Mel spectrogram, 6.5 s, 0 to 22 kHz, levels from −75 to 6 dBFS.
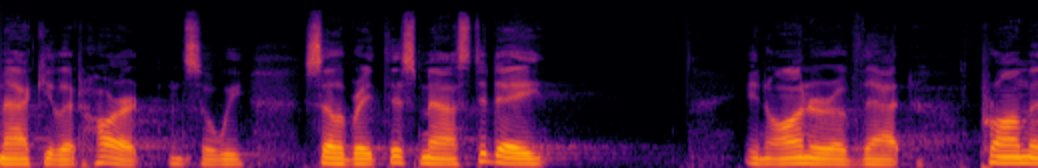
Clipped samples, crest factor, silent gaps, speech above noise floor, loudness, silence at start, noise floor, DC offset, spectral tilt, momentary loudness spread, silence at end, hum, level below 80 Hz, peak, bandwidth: under 0.1%; 14 dB; none; 39 dB; -16 LUFS; 0 s; -54 dBFS; under 0.1%; -6 dB/octave; 11 LU; 0 s; none; -48 dBFS; -2 dBFS; 16.5 kHz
